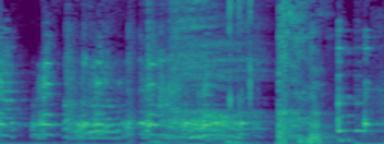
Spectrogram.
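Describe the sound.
A human voice imitates the honk of a Chinese goose for an unhinged, muscular goose character in a tabletop game: loud, harsh, nasal honks in a quick run, then a short break and a few more strained blasts.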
